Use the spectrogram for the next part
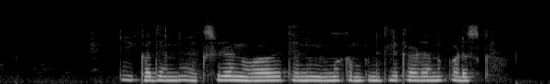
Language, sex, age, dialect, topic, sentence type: Marathi, male, 56-60, Northern Konkan, banking, statement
